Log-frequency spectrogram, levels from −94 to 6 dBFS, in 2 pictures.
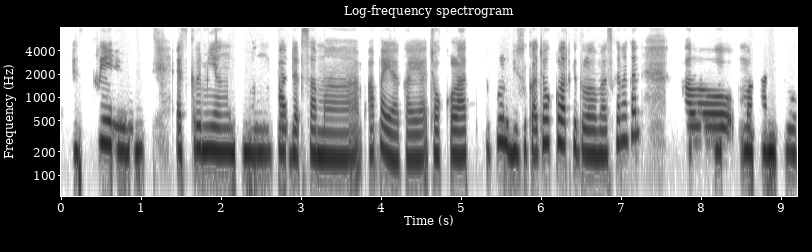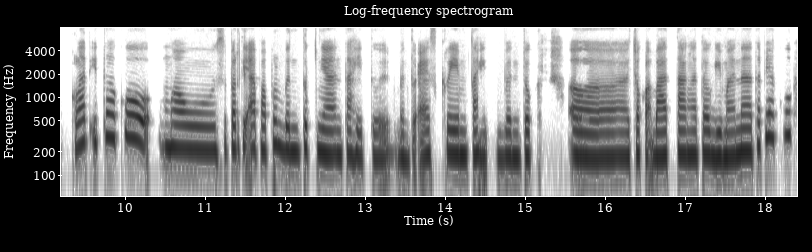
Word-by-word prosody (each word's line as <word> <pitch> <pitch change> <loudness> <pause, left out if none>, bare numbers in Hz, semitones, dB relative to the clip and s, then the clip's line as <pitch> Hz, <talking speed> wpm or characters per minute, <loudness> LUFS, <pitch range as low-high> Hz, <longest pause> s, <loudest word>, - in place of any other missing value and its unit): es - - -2
krim, 240 -7 +2 0.6
es 200 - -2
krim 215 -1 +3
yang 200 0 +4 0.3
belum 195 0 +2 0.2
padat 195 -2 -2
sama 180 -2 +3 0.5
apa 195 - -5
ya, 165 - +1
kayak 165 +1 -1
coklat, 185 0 -1 0.2
aku 205 +5 -13
lebih 195 -2 +2
suka 200 -3 -4
coklat 255 -1 +1
gitu 210 -2 -3
loh 190 - +3
Mas, 185 0 -1
karena 270 +2 -2
kan 325 +1 -3 0.6
kalau 210 -1 -1 0.2
makan 200 0 +2 0.2
coklat 205 +5 -3
itu 275 +4 -7
aku 295 +3 -7 0.6
mau 220 -1 +3 0.4
seperti 215 0 -3
apa 210 -1 -2
pun 250 -1 +1
bentuknya, 200 0 +2
entah 185 0 -1
itu 170 - -12 0.3
bentuk 165 -2 -3
es 185 -1 -1
krim, 190 -2 +2
entah 180 - -2
itu 175 - -9
bentuk, 175 0 +1 0.5
eee, 175 0 +2
coklat 185 +1 -3
batang 185 +1 +2
atau 185 +1 +1
gimana, 175 +2 +5 0.2
tapi 235 +6 -3
aku 330 +2 -12
195 Hz, 150 wpm, -19 LUFS, 180-215 Hz, 0.6 s, gimana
